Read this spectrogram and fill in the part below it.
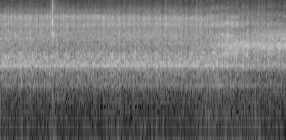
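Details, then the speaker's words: Used, returned chocolate melter on first switch-on: loud, steady, high-pitched whir with a rushing hiss and no speed change as the small drive motor spins aggressively; cause unclear. "Oh shoot, it's making noise. Why is it spinning so aggressively?"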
